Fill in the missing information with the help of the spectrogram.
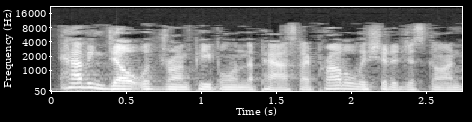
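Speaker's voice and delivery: ordinary delivery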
